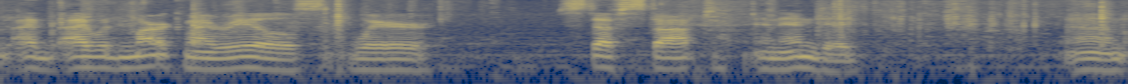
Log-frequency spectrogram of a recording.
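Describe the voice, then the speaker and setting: A man's voice: lowish voice, a little mellow, slight background noise. A middle-aged man sits in his living room and talks casually through his box of old tapes. He thinks aloud and rambles, with many fillers. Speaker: collector showing his tape reels. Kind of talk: casual show-and-tell. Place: living room by a record shelf, indoors.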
